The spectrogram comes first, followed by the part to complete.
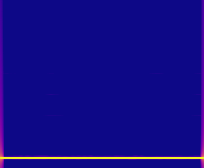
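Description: A single steady electronic beep: one pure tone held without any change in pitch or loudness.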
